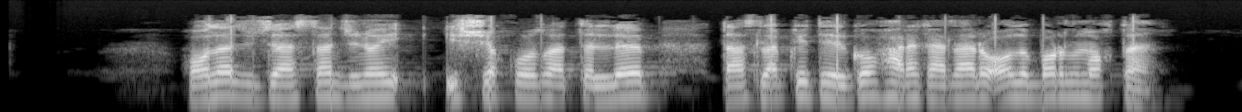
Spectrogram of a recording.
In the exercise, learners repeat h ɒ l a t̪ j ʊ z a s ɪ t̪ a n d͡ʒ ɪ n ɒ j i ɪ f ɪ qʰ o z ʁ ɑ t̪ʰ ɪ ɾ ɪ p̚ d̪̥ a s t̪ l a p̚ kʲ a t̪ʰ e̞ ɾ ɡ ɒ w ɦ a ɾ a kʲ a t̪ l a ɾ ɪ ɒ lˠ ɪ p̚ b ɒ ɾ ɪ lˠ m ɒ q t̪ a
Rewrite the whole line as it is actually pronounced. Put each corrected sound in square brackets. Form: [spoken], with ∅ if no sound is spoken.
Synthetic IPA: h ɒ l a t̪ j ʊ z a s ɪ t̪ a n d͡ʒ ɪ n ɒ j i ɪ [ʃ] ɪ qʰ o z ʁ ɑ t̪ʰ ɪ [l] ɪ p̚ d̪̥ a s t̪ l a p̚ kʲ a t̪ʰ e̞ ɾ ɡ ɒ w ɦ a ɾ a kʲ a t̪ l a ɾ ɪ ɒ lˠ ɪ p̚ b ɒ ɾ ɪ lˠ m ɒ q t̪ a

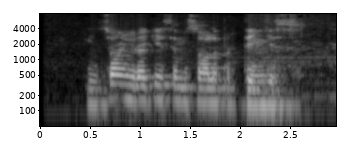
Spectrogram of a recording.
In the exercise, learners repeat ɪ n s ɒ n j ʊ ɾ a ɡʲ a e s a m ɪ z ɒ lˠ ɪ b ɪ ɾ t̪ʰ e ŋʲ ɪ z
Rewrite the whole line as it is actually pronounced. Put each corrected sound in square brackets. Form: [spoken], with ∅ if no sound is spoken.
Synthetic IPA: ɪ n s ɒ n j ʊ ɾ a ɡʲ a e s a m ɪ [s] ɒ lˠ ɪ b ɪ ɾ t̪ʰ e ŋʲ ɪ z

